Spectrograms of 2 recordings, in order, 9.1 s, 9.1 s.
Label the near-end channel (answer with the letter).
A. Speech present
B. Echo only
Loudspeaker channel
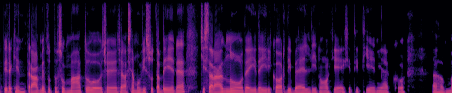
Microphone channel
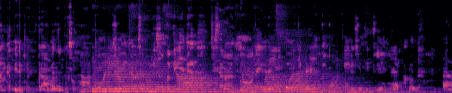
A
